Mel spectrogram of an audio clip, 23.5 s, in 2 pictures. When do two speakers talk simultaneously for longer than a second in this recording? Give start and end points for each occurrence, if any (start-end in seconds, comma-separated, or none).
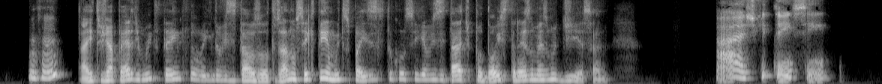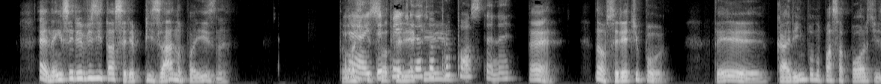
16.3-17.8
